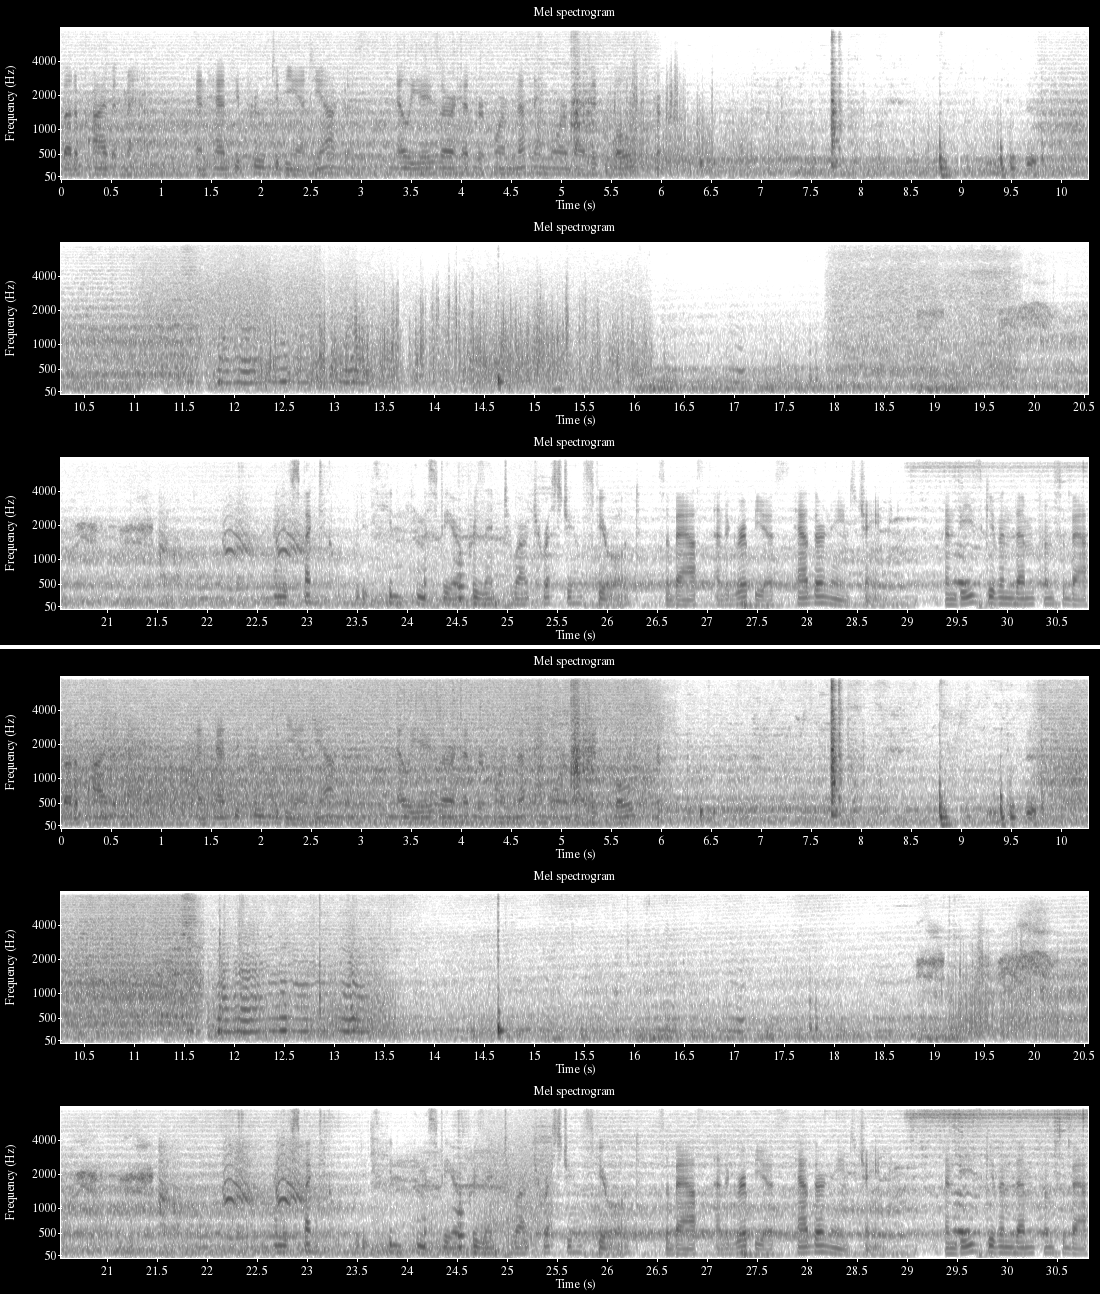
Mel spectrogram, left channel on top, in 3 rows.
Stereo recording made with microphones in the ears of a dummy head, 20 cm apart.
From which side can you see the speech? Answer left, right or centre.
centre.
